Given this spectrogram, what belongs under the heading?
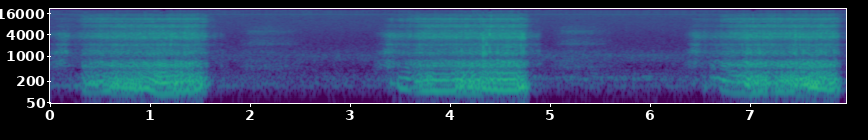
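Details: Snoring: loud rattling snores on each breath in, about 19 a minute, with quiet pauses between them.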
